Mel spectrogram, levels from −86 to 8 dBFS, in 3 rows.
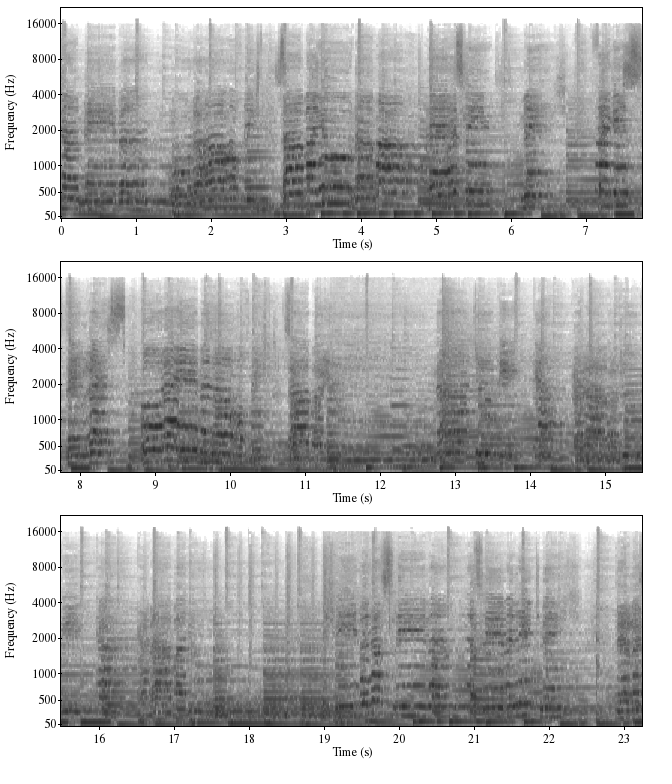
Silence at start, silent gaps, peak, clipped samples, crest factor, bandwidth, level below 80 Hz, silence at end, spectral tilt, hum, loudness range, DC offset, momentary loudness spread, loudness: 0 s; none; -2 dBFS; under 0.1%; 14 dB; 17 kHz; -24 dBFS; 0 s; -5.5 dB/octave; none; 4 LU; under 0.1%; 7 LU; -15 LUFS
